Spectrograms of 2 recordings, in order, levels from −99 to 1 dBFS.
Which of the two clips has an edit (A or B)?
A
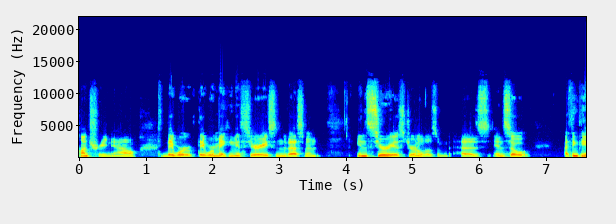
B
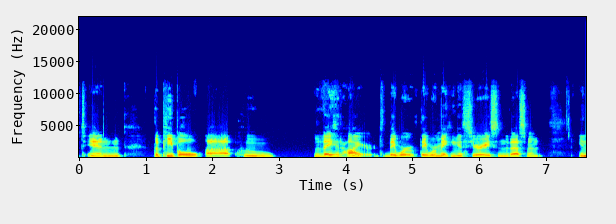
A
